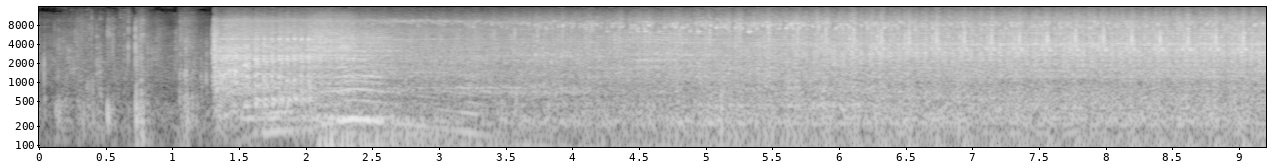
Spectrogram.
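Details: Toyota 1UZ-FE V8 (Surf/4Runner), spark test shows no spark from one distributor side: catches after a few cranking pulses into rough, uneven idle; one bank dead, lead or rotor suspected.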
